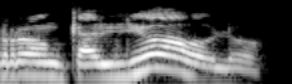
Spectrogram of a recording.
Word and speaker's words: Roncagliolo: muy bien italiano, y él dijo algo así como Roncagliolo. Usó un sonido que soy incapaz de decir.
